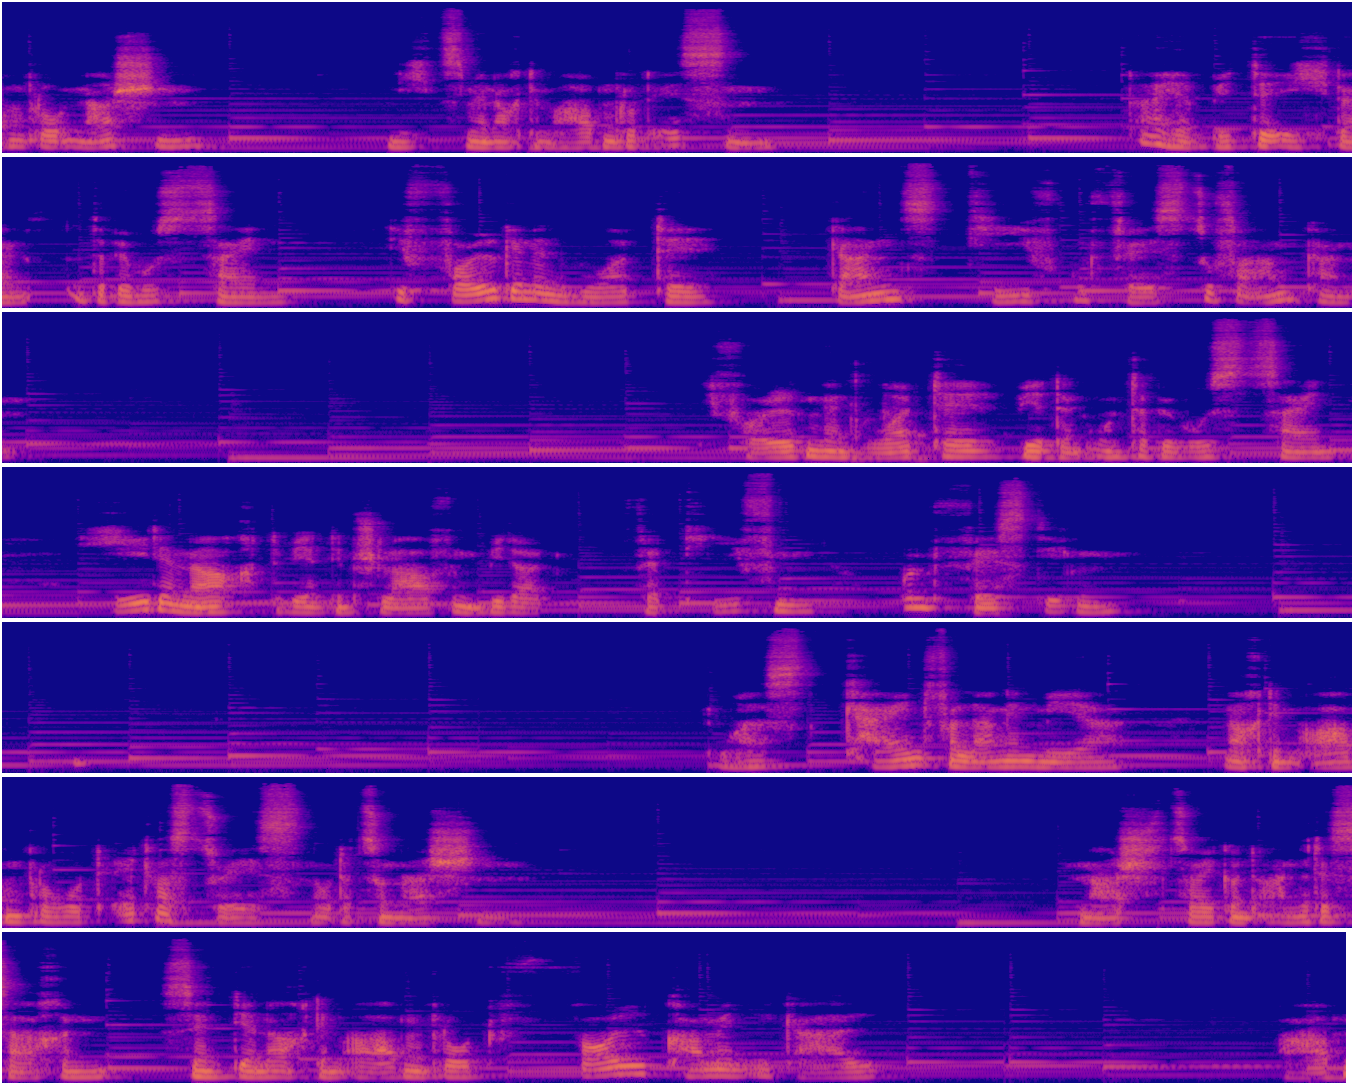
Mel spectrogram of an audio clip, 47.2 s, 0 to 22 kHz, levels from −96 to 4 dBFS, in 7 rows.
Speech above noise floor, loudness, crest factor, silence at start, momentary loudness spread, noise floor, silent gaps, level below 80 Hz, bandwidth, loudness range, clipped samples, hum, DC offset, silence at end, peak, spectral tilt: 28 dB; -39 LUFS; 22 dB; 0 s; 22 LU; -67 dBFS; none; -82 dBFS; 19 kHz; 11 LU; under 0.1%; none; under 0.1%; 0 s; -18 dBFS; -4 dB/octave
